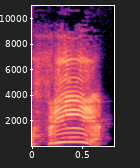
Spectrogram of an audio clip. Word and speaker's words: fria: Você vai chamar alguém no portão. Ô, fria! Então é o i, a vogal tônica. Então é fri a sílaba tônica.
